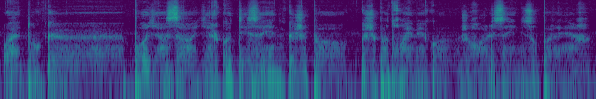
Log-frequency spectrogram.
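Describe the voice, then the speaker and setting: Whispering breathily into a binaural mic, a young man reviews a film for his ASMR channel, speaking a little fast. His take is casual, blunt, and rambling, with no voiced tone at all.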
